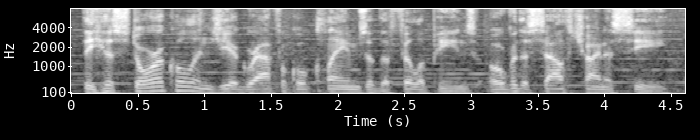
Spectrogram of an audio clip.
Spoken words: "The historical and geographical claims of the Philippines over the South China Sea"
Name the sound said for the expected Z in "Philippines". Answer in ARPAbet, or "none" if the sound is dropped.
Z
